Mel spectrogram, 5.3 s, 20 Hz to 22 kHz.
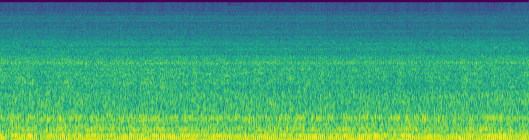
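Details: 23' Chaparral 2330 sport boat salvaged after engine fire, running on water hose after reinstalling with gaskets and belts, spitting water out: even deep V8 idle, steady low rumble, no knocks or misses; healthy.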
